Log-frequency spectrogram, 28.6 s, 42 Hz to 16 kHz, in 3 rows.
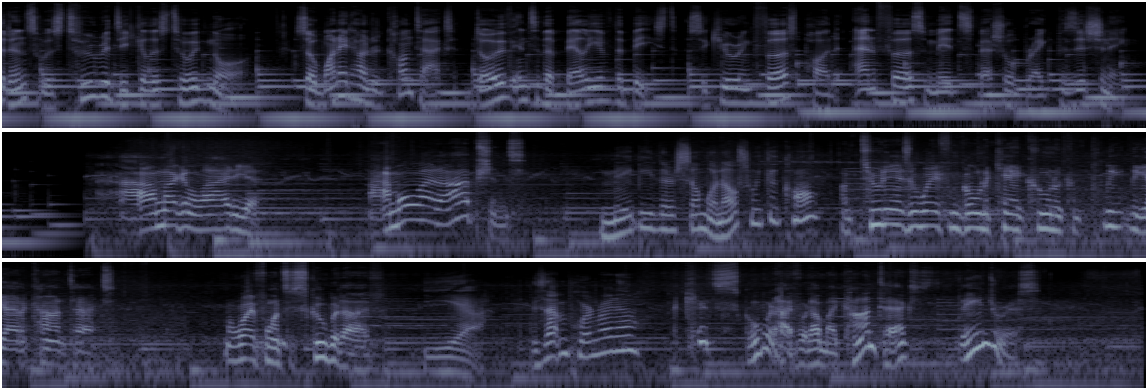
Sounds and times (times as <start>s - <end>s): Speech: 0.0s - 9.4s, 10.4s - 11.8s, 12.6s - 13.9s, 14.6s - 20.0s, 21.0s - 27.8s
Music: 0.0s - 28.6s
Outside, rural or natural: 9.5s - 28.6s
Animal: 10.3s - 11.8s.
